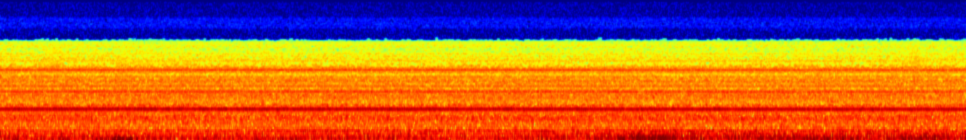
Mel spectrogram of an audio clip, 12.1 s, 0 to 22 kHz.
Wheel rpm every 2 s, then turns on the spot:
0, 0, 0, 0, 0, 0.
none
